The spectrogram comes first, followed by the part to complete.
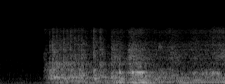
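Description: Miele Softtronic W5820 washing machine starting up. A steady mechanical running sound with a low hum begins suddenly about half a second in.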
